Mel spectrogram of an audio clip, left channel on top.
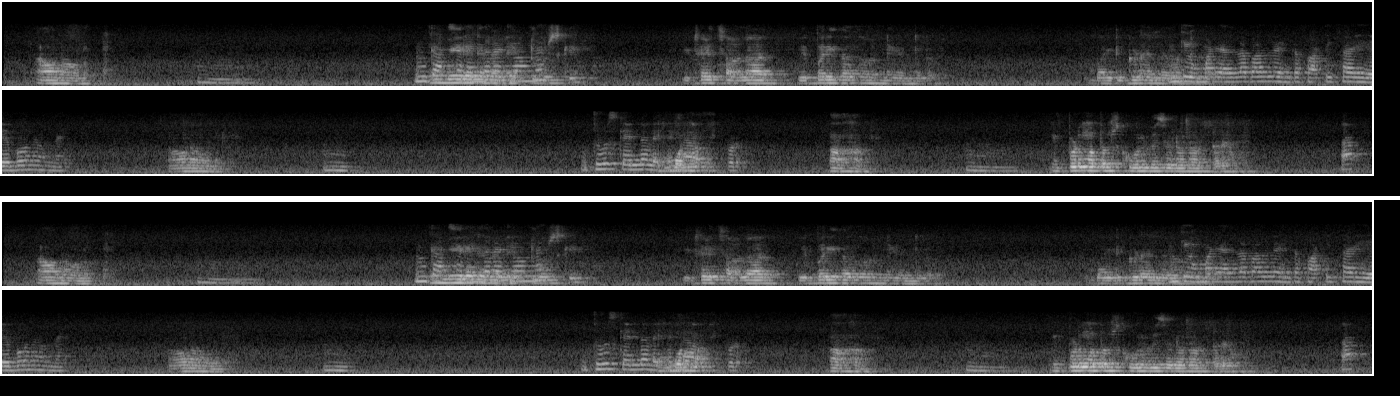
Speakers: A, on the left; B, on the left.
A: అవునవును
B: ఉమ్ ఇంకా అటు
A: మీరు
B: సైడ్
A: ఎటు
B: ఎండలు
A: వెళ్ళలే
B: ఎట్లా ఉన్నాయి
A: టూర్స్ కి ఇటు సైడ్ చాలా విపరీతంగా ఉన్నాయి ఎండలు బయటికి కూడా వెళ్ళనట్లుగా
B: ఇంక ఉమ్మడి ఆదిలాబాద్ లో ఇంకా ఫార్టీ ఫైవ్ ఏ బోనే ఉన్నాయి
A: అవునవును
B: ఆ చూసుకెళ్ళాలి వెళ్ళాలి
A: మొన్న
B: ఇప్పుడు
A: ఆహా
B: మ్మ్
A: ఇప్పుడు మొత్తం స్కూల్ బీజలోనే ఉంటారు
B: ఆ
